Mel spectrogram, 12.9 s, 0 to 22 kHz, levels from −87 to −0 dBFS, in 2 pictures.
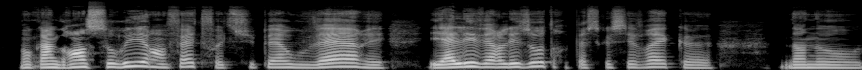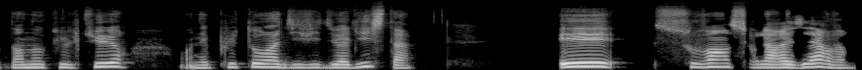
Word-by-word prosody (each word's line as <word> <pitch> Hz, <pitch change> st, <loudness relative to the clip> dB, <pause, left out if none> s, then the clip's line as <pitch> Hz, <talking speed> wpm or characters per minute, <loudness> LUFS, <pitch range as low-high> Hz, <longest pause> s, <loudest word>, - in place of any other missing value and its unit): Donc 170 Hz, +1 st, -4 dB
un 180 Hz, +1 st, +6 dB
grand 180 Hz, +4 st, +5 dB
sourire, 210 Hz, +4 st, +2 dB
en 190 Hz, -2 st, 0 dB
fait, 210 Hz, +4 st, -3 dB
il -, -, -13 dB
faut -, -, -9 dB
être 160 Hz, -, -11 dB
super 180 Hz, +2 st, -4 dB
ouvert 195 Hz, +5 st, +2 dB
et 160 Hz, -2 st, -5 dB, 0.3 s
et 170 Hz, -, +1 dB
aller 195 Hz, +5 st, +6 dB
vers 195 Hz, -2 st, +1 dB
les 200 Hz, +2 st, +1 dB
autres. 230 Hz, -6 st, -3 dB
Parce 165 Hz, -2 st, -8 dB
que 175 Hz, -, -11 dB
c'est 175 Hz, +1 st, -6 dB
vrai 195 Hz, +3 st, -2 dB
que 160 Hz, -5 st, -8 dB, 0.5 s
dans 165 Hz, 0 st, -2 dB
nos 160 Hz, -2 st, -4 dB
dans 165 Hz, -1 st, -5 dB
nos 175 Hz, +1 st, -1 dB
cultures, 200 Hz, +6 st, -2 dB, 0.4 s
on -, -, -8 dB
est 155 Hz, -, -5 dB
plutôt 195 Hz, +4 st, -2 dB
individualiste 170 Hz, +1 st, -2 dB, 1.2 s
et 220 Hz, +1 st, +6 dB, 0.2 s
souvent 205 Hz, +1 st, -2 dB
sur 175 Hz, -, -4 dB
la 175 Hz, 0 st, +2 dB
réserve. 175 Hz, 0 st, +1 dB
180 Hz, 165 wpm, -23 LUFS, 170-205 Hz, 1.2 s, un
